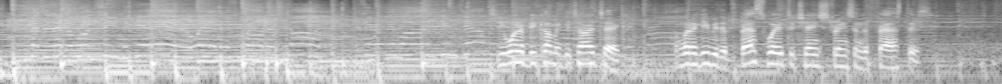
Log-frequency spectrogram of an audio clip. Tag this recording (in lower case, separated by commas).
music, speech, guitar, plucked string instrument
